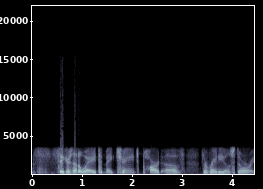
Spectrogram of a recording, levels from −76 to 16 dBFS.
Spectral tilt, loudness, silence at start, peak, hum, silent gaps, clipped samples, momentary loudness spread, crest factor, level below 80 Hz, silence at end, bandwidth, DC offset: -7 dB/octave; -18 LUFS; 0 s; -2 dBFS; none; none; under 0.1%; 11 LU; 16 dB; -60 dBFS; 0 s; 5.8 kHz; under 0.1%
